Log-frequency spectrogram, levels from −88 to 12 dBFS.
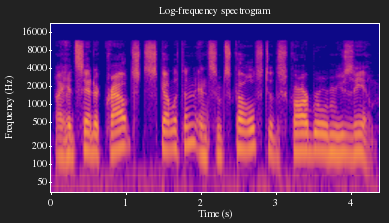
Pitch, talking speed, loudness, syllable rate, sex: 160 Hz, 180 wpm, -18 LUFS, 4.5 syllables/s, male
